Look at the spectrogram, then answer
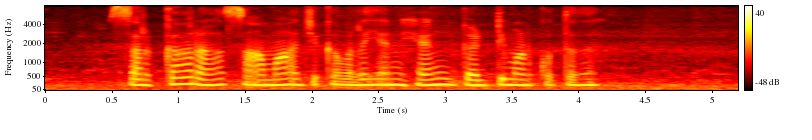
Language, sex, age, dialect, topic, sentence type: Kannada, female, 36-40, Dharwad Kannada, banking, question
